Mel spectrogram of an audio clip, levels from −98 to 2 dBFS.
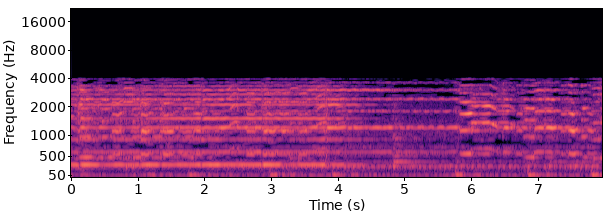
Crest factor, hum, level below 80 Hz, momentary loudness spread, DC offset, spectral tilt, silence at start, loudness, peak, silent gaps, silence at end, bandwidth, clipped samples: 14 dB; none; -48 dBFS; 8 LU; under 0.1%; -0.5 dB/octave; 0 s; -29 LUFS; -16 dBFS; none; 0 s; 4.2 kHz; under 0.1%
